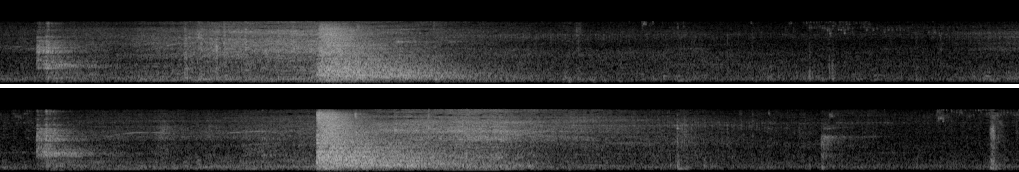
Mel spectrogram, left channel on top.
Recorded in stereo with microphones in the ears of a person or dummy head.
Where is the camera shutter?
15° right (ahead or behind), 4.5 m.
